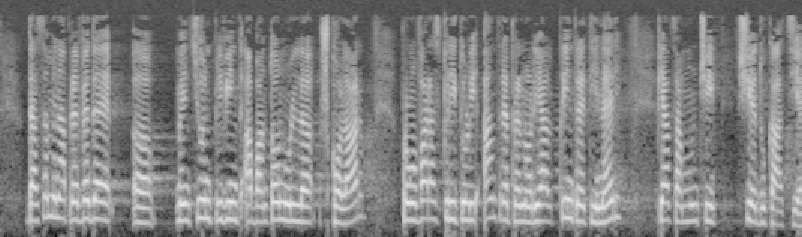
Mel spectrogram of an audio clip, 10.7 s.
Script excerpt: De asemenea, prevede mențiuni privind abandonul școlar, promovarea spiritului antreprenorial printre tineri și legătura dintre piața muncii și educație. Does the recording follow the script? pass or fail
fail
